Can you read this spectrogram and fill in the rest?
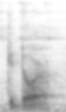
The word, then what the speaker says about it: Ghidorah: Gojira, Ghidorah. I'm very sorry, my nerd friends. It is Ghidorah.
